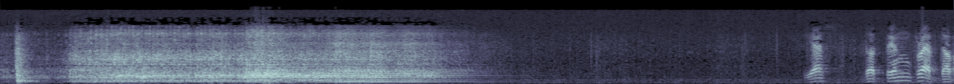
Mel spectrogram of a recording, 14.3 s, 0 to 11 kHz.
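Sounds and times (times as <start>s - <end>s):
airplane engine revving with brakes set before takeoff: 0.9s - 7.6s
speech: 12.2s - 14.3s.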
